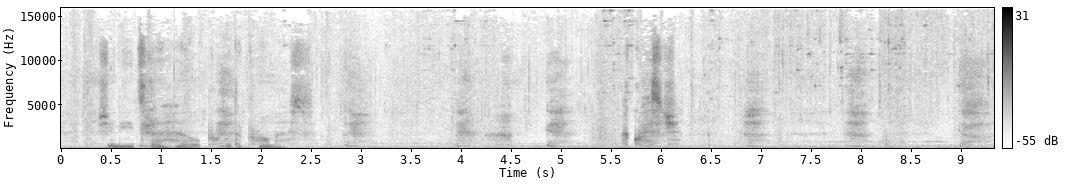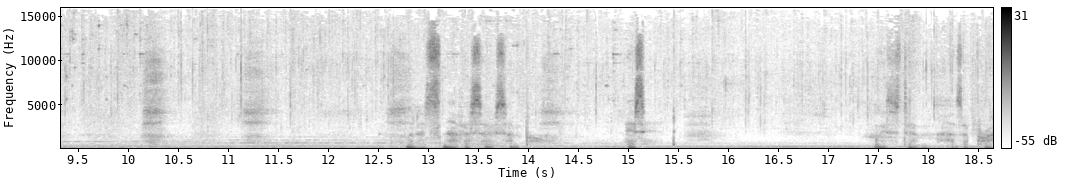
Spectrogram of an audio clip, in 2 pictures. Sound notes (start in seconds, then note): 2.9 senua grunting; 10.2 senua grunting and panting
